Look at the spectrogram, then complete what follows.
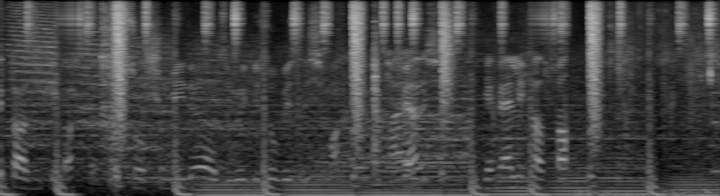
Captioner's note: speaking in foreign language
